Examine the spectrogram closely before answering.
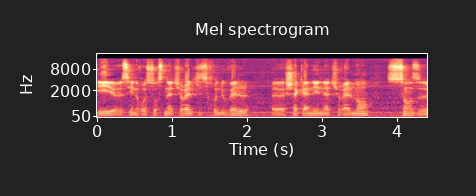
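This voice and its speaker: A man at fairly low pitch and a moderate pace, with noticeable background noise. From Alsace. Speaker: company founder, hunter. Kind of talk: panel discussion.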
